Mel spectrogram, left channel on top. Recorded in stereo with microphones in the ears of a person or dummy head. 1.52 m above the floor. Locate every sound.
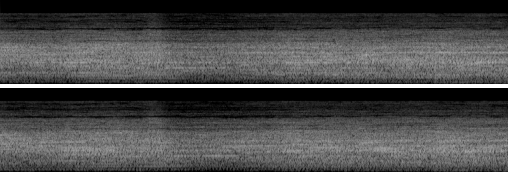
0.0 s an engine running: centre (ahead or behind), 3.5 m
